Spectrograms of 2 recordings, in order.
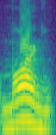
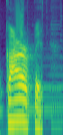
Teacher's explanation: o R pronunciado no inglês, vemos o R em meios de palavra, ele tem esse som do R retroflexo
